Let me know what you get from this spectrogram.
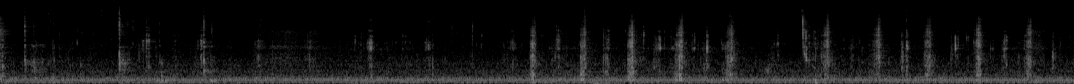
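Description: A person chewing a mouthful of kimchi and rice: a run of small crunches and mouth clicks, more frequent in the second half, over a steady low hum.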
